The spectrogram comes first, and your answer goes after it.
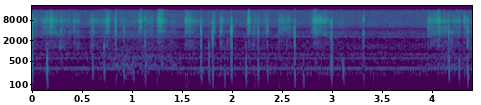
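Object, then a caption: Plastic physical keyboard of a smartphone. Rapid thumb typing on the physical plastic keyboard of a BlackBerry Priv smartphone, with both thumbs. About twenty short, dry clicks come in quick, uneven bursts. The taps are quiet and sharp, over a faint steady low-mid hum.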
